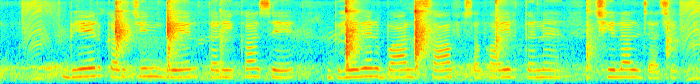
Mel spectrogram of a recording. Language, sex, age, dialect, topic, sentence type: Magahi, female, 25-30, Northeastern/Surjapuri, agriculture, statement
